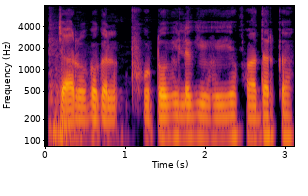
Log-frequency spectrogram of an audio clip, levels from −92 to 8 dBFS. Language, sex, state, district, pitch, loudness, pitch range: Hindi, male, Bihar, Sitamarhi, 105 Hz, -20 LUFS, 100-110 Hz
